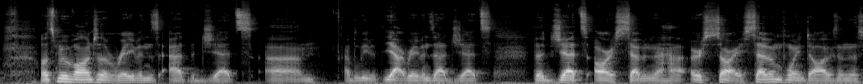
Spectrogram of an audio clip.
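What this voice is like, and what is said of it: Stuffy, congested voice. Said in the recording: “If I do sound stuffy ... I had such bad fucking allergies today. You guys can probably hear it in my voice”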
